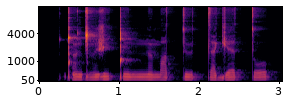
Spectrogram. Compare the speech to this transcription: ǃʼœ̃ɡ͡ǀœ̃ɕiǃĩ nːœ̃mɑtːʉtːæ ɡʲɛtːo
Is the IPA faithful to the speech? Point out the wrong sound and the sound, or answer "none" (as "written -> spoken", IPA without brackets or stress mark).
ɕ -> ʒ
